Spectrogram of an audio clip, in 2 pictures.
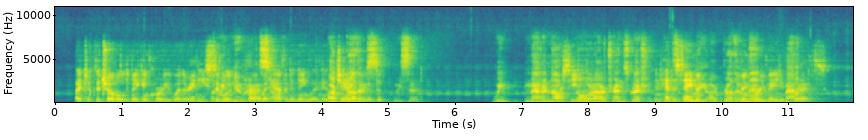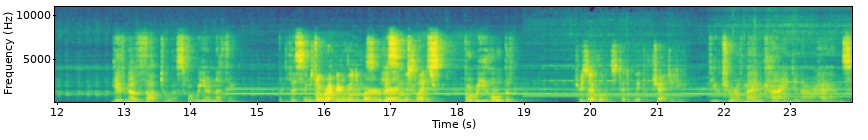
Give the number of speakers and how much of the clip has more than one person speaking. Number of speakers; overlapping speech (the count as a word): two, about 34%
